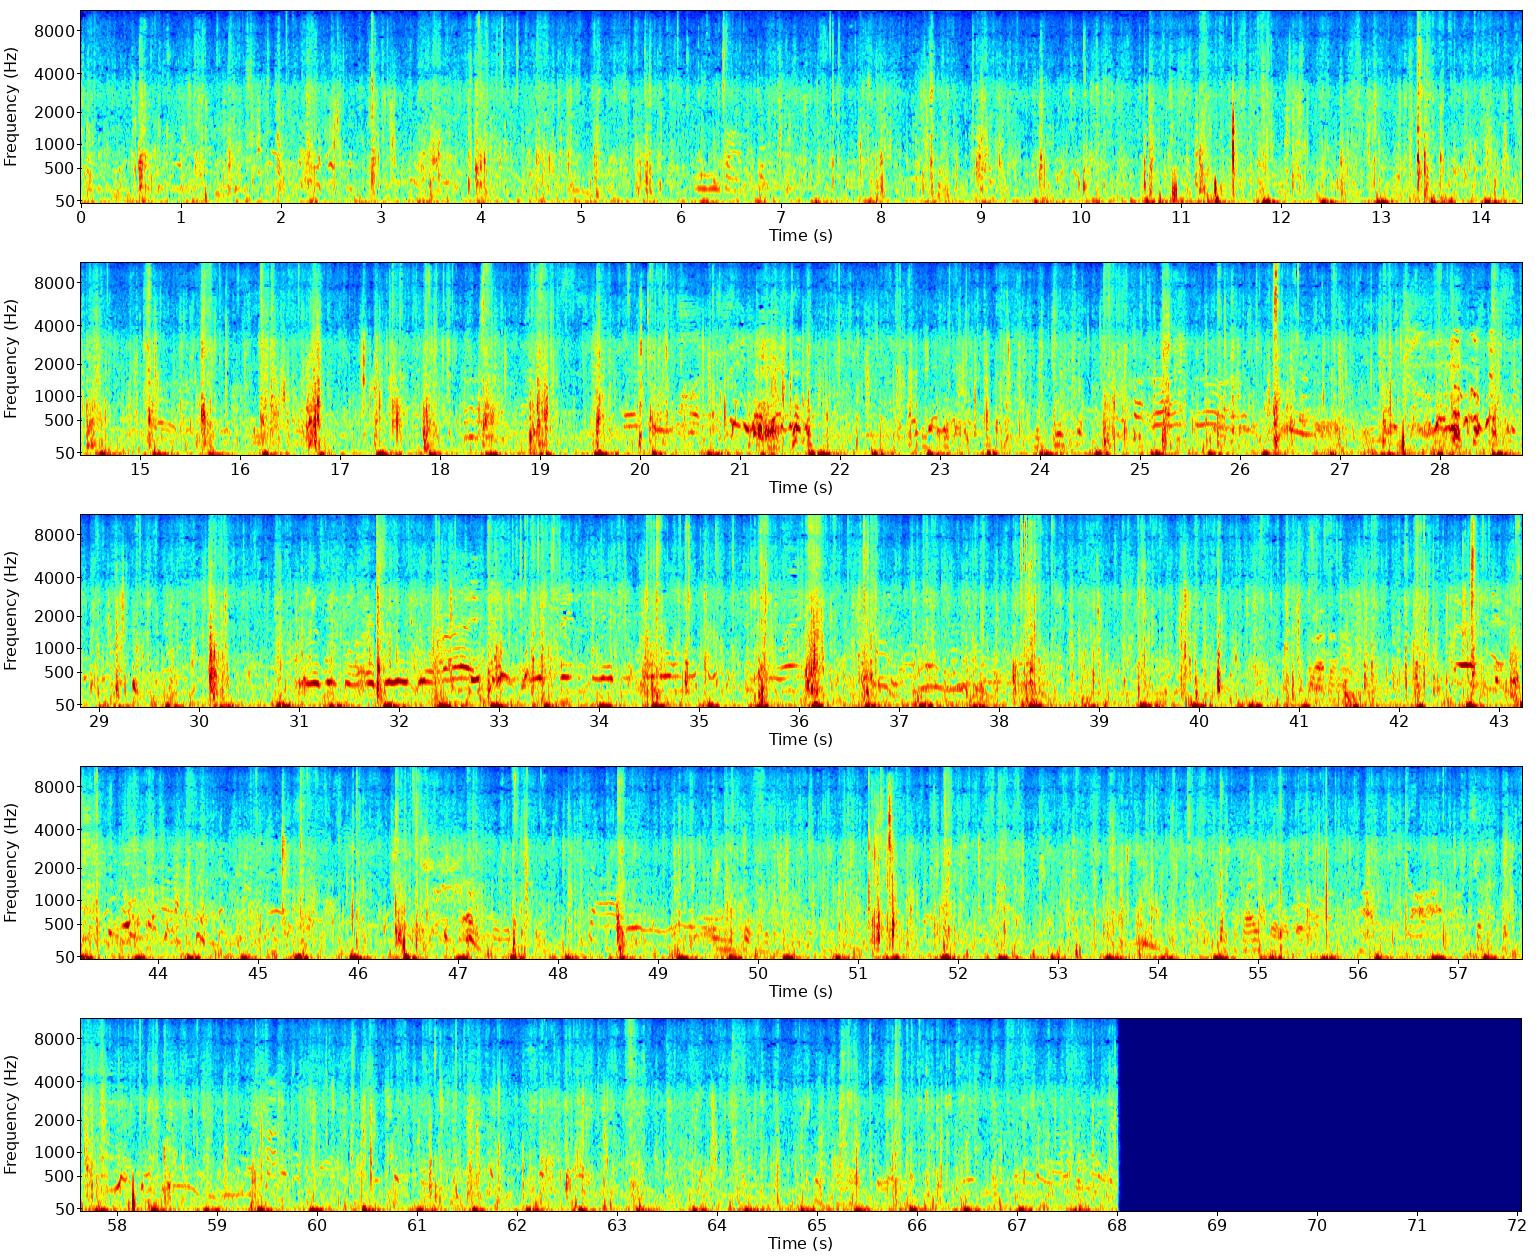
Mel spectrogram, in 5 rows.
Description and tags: Recorded onto a minidisc at a protest to save Anvil hill in Australia from more mining endevours. Group of 5 walking to make a human sign that says "save Anvil Hill." Features some talking.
